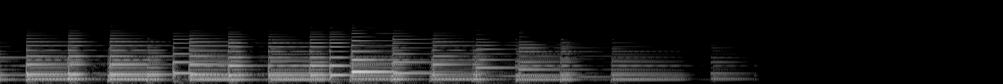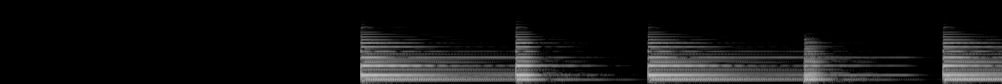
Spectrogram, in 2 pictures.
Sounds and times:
Music: 0:00.0 - 0:07.7, 0:13.6 - 0:20.0.

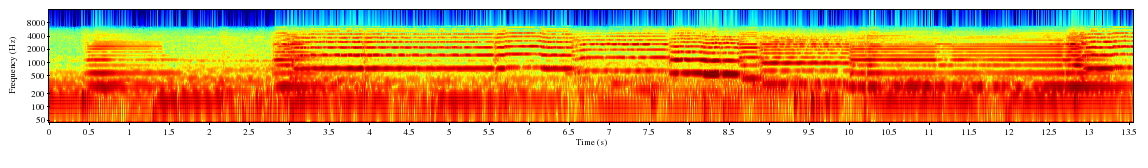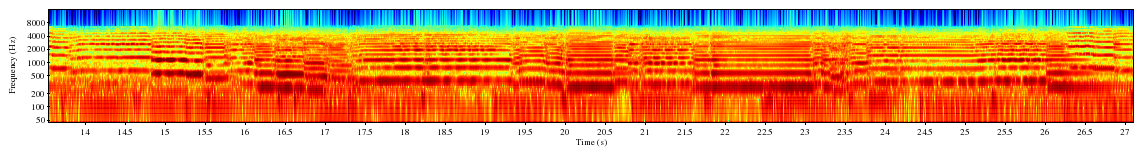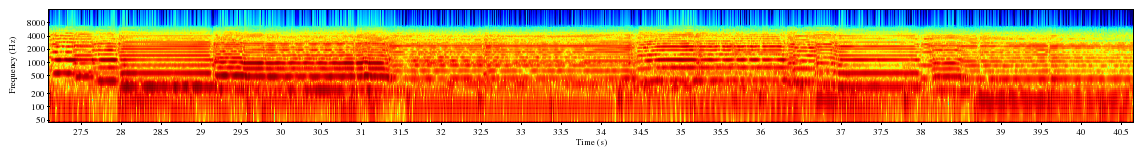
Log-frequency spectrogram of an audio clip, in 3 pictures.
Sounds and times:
Violin, fiddle: 0:00.0 - 0:40.6.

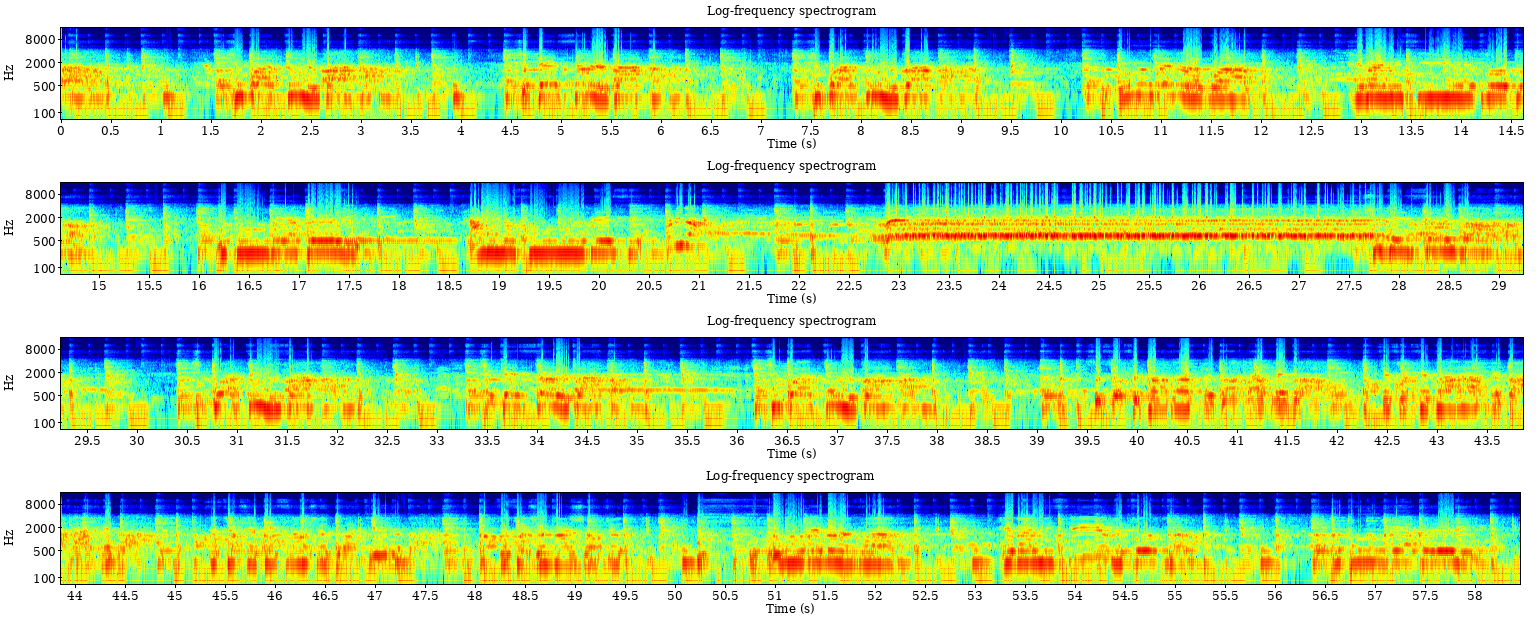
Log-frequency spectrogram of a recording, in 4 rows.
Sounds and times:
Music: 0:00.0 - 0:58.4.

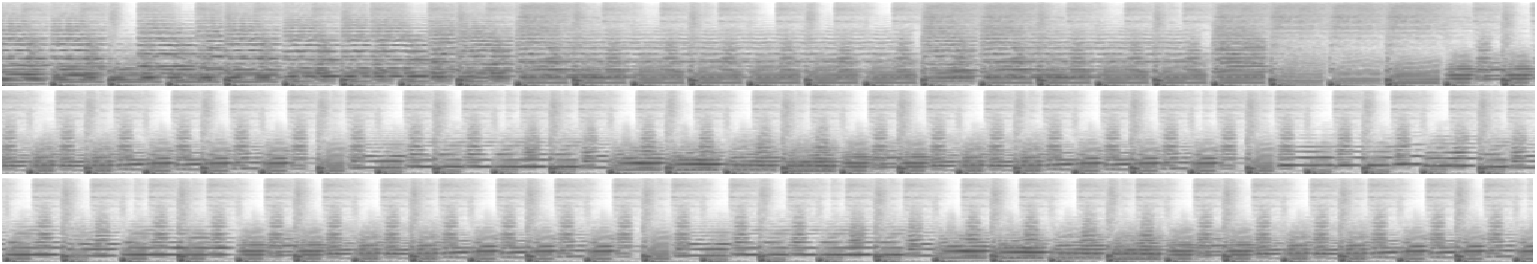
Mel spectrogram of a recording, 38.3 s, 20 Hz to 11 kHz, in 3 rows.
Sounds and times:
Brass instrument: 0:00.0 - 0:38.3.

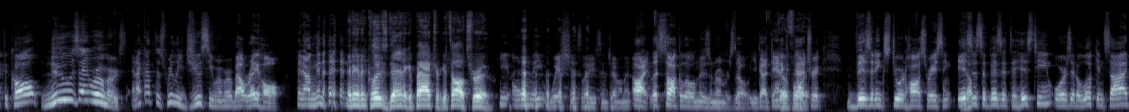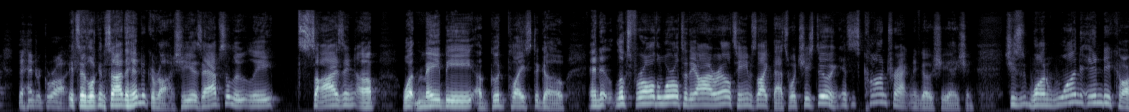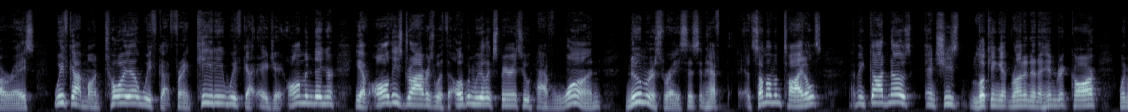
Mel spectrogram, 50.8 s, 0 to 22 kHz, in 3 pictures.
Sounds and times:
Speech: 0:00.0 - 0:50.7.

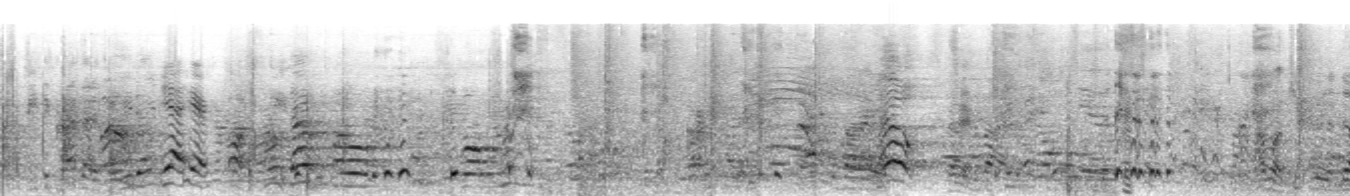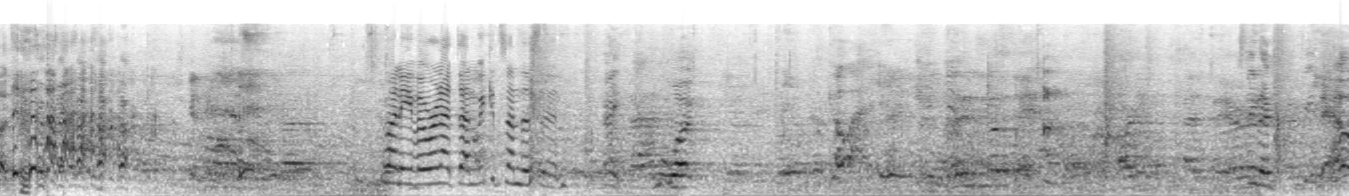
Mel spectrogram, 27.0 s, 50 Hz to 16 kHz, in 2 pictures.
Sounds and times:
Inside, large room or hall: 0:00.0 - 0:26.9.

